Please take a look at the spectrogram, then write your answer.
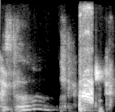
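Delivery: huge high gasp coming up for air; mimicked desperate inhale. Child pulled from the pool by dad, gasping.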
